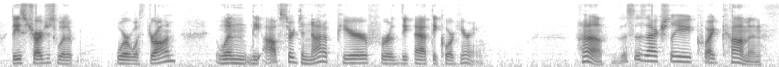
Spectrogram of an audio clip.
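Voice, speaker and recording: Quietly, a man speaks at a fairly high pitch with lively intonation. He goes fairly slowly, with long, frequent pauses. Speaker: livestreamer reading case law. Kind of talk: reading aloud. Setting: livestream. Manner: halting. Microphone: complaints it is too quiet, mic amplified.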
